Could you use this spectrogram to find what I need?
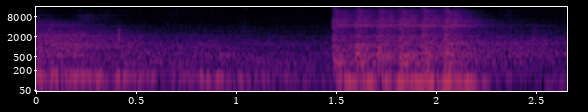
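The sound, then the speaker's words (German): Gunfire in the video game Fortnite: after a stretch of low, quiet background, a sudden burst of rapid shots breaks out and then stops. The sound stays fairly soft overall. “Ich sehe die Gegner nicht, aber auf uns wird geschossen.”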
